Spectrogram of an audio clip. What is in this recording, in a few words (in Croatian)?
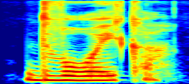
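"dvojka", Croatian; mreznik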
